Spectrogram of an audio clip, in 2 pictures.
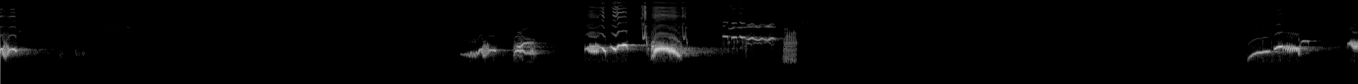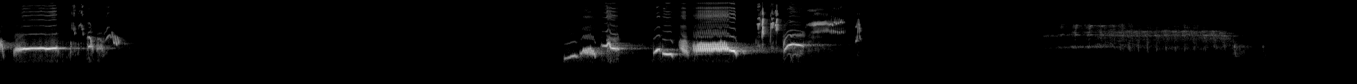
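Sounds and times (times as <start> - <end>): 
Common blackbird song: 4.6 - 8.0, 12.5 - 14.9, 19.2 - 22.2, 24.0 - 26.1.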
